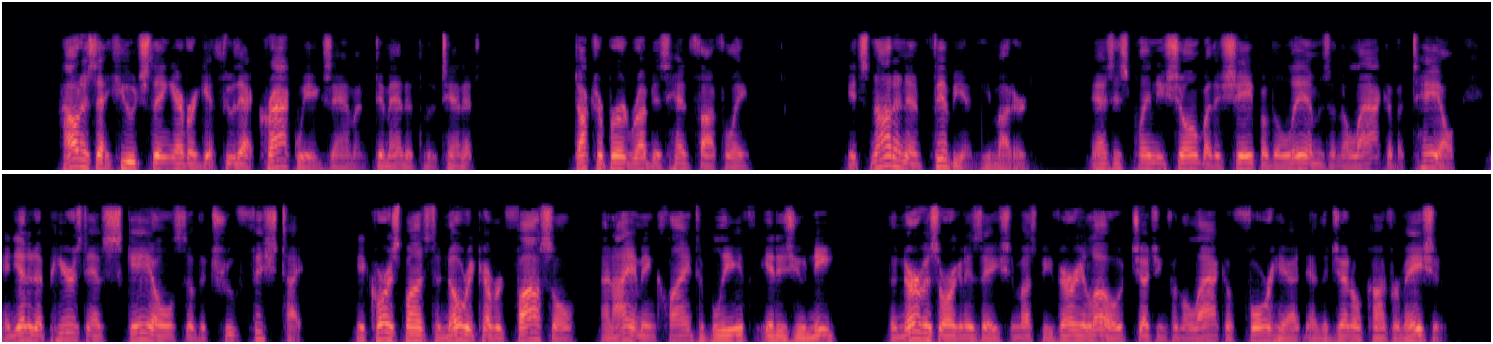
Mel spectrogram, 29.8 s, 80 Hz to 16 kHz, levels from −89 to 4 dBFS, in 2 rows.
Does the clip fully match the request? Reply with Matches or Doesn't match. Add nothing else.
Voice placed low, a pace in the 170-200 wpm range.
Matches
